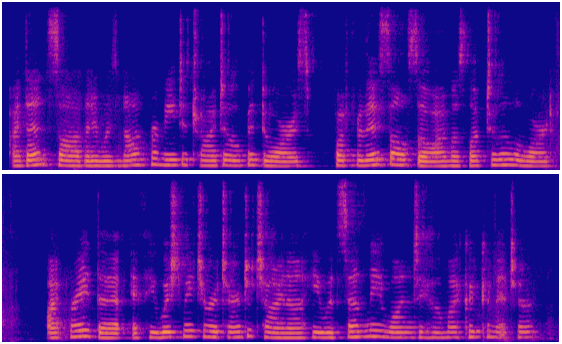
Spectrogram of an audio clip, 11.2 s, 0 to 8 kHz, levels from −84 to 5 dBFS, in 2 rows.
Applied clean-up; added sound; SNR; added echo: neural mask model DeepFilterNet 3.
